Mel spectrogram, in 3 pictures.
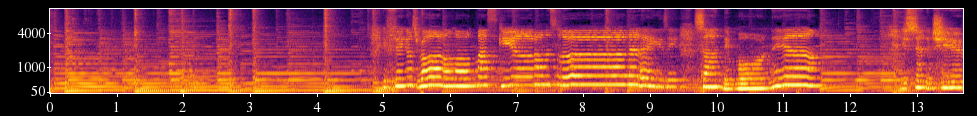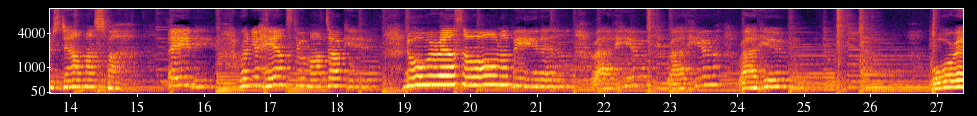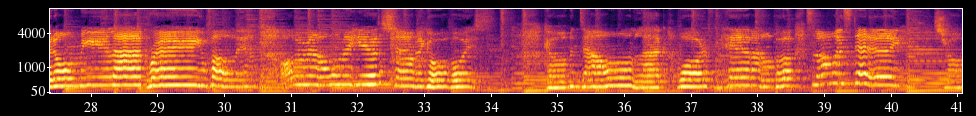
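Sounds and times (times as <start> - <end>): acoustic guitars strumming: 0.0 - 41.0
woman singing slow song: 4.8 - 25.3, 26.7 - 41.0.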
